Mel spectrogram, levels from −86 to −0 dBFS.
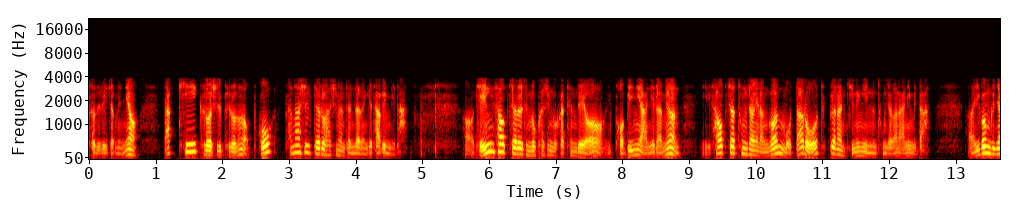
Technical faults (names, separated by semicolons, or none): GSM full-rate codec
